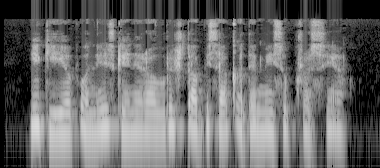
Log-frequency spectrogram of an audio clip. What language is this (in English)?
Georgian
